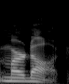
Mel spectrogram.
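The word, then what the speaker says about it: Murdaugh: I watched it it looks like it spelled murdal but they call it Murdock his name looks like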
